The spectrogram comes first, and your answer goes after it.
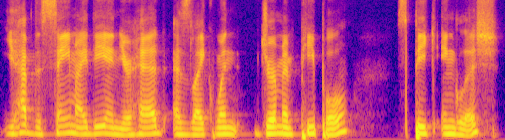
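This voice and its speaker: A man's voice: mid-range voice, steady tone, moderate pace, dry recording, studio quality. A man in his twenties from Palestine, a guest chatting casually in an interview, often restarting and repeating words. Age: 20s.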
